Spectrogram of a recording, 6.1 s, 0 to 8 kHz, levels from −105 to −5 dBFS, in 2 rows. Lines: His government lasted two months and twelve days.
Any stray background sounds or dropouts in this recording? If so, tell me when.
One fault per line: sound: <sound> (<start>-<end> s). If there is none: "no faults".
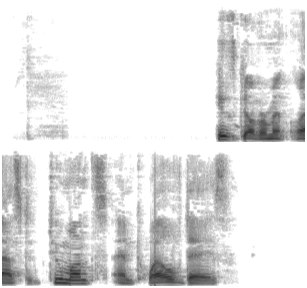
no faults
